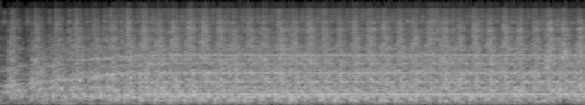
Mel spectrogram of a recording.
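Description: An embroidery machine hums steadily and stitches down quilt fabric held in the hoop, a fast even rattle with no pauses and no talking.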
